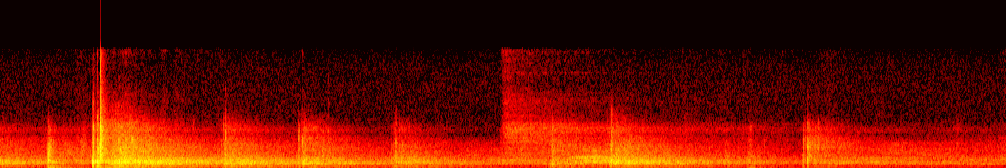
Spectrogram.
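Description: Padel rally: a padel ball struck by rackets and bouncing off the court and glass walls, a series of sharp pops at irregular intervals of about a second, the loudest about a second in. Each pop trails a long echo from the large indoor hall.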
